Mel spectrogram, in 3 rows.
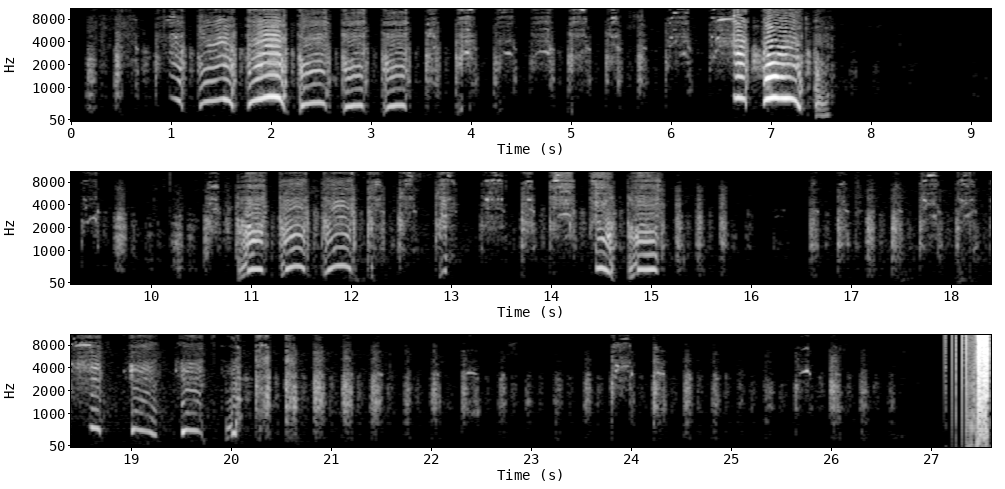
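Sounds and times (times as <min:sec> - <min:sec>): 
German Shepherd dog panting: 0:00.1 - 0:06.4, 0:07.4 - 0:27.0
German Shepherd dog whining: 0:00.9 - 0:05.2, 0:06.0 - 0:07.6, 0:10.6 - 0:15.2, 0:17.7 - 0:20.4.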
